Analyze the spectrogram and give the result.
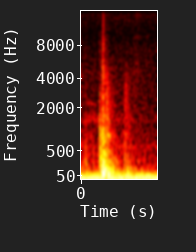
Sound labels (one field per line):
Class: cupboard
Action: opening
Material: fibreboard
